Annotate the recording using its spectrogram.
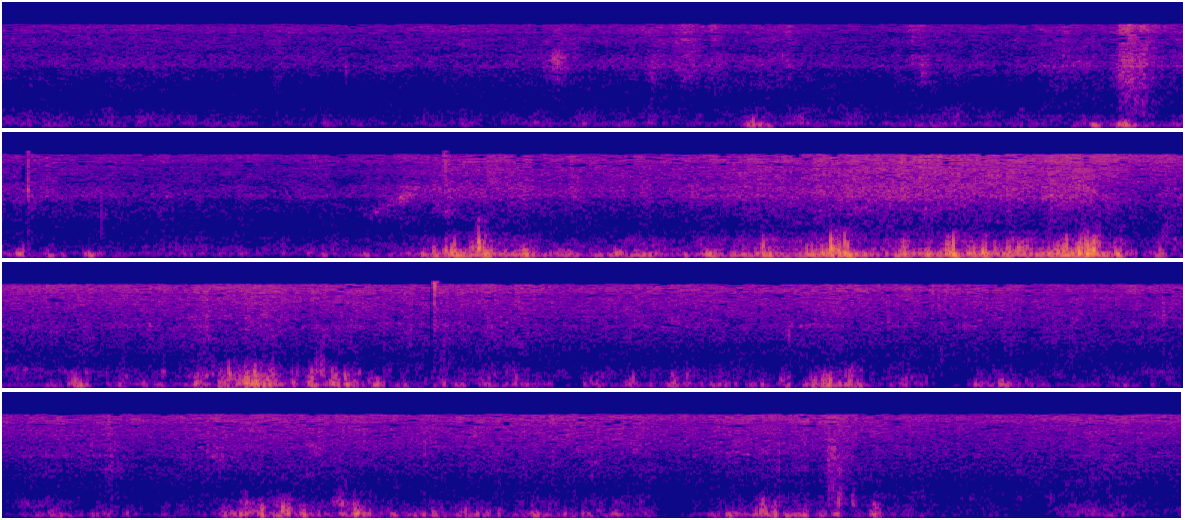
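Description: A fire crackles softly close by.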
